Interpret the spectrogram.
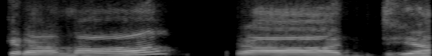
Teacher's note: ధ అన్నది ఒత్తి పలకాలి, ధనుష్ అది ధ, మహాప్రాణము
